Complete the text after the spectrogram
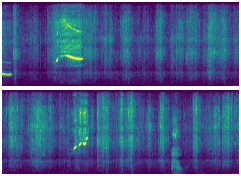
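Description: Dry leaves rustle and crunch underfoot in quick, steady steps.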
